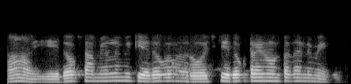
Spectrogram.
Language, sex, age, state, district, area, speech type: Telugu, male, 60+, Andhra Pradesh, Konaseema, urban, conversation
